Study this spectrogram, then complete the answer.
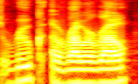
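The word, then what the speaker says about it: Ruke Orhorhoro: Definitely pronounced it wrong, but it's Rukarororo.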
